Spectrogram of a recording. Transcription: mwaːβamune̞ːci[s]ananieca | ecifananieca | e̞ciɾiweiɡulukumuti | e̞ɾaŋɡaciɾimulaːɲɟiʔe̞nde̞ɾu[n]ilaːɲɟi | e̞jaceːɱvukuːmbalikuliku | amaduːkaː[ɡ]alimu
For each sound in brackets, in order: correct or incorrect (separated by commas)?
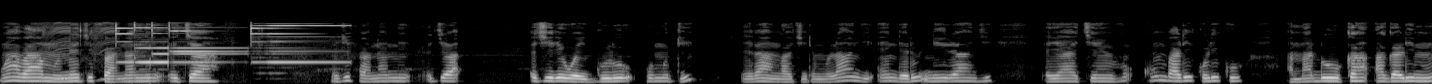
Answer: incorrect, correct, correct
